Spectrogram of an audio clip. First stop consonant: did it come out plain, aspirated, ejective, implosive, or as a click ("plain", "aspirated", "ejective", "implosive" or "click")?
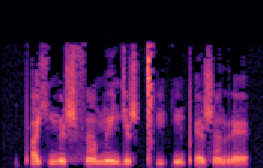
ejective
